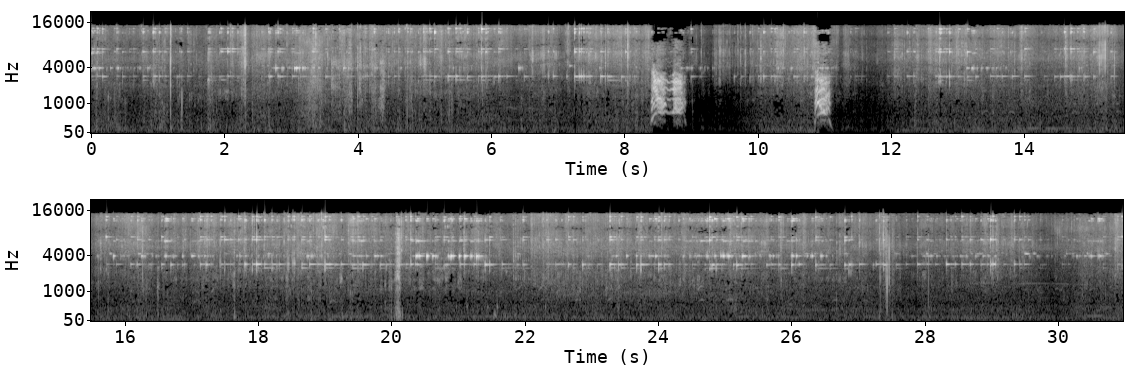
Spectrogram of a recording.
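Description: Small bells on hunting dogs' collars jingling on and off as beagles work through scrub. A dog gives two short, loud yelps, about eight and eleven seconds in.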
